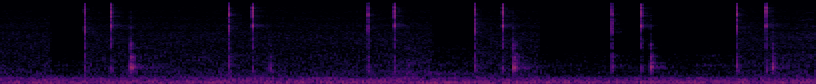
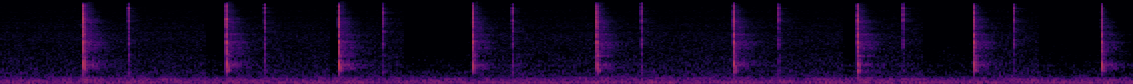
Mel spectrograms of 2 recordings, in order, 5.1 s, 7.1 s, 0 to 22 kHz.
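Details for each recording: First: Logitech MX518 mouse right button: six crisp, clean, identical press-and-release clicks, the normal sound, compared against a left button that sounds like it hits something. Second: MX518 mouse: the left button's click sounds duller and muffled, as if hitting something on its way down, unlike the clear, crisp right button.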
